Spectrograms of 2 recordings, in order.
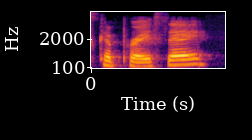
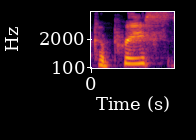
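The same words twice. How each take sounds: First: Caprese said kuh-PRAY-say, three syllables; caprese pronunciation. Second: Caprice said kuh-PREECE, two syllables; caprice pronunciation. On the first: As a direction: sound out the last syllable of caprese as "say". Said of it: "it's caprese". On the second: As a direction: drop the final syllable: caprice, ending on "eece". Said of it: "some people say caprice". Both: Shown as a demonstration.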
